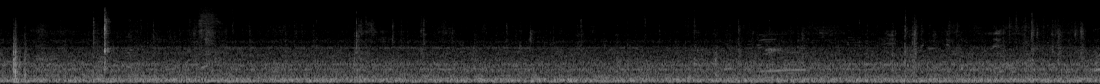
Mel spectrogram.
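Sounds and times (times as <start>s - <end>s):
train cabin low rumble: 0.0s - 11.0s.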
